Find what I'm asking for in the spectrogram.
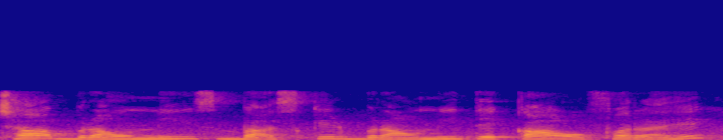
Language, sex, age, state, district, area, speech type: Sindhi, female, 18-30, Gujarat, Surat, urban, read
